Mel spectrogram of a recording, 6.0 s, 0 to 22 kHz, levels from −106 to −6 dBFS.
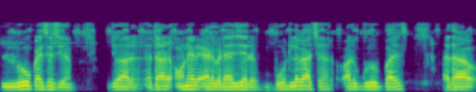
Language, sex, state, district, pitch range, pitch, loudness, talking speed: Bengali, male, West Bengal, Malda, 125-140 Hz, 130 Hz, -17 LUFS, 140 wpm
